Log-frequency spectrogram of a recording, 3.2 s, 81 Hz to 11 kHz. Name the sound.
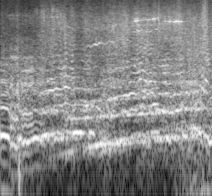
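CART race cars on track, onboard Rahal's car, Vancouver 1993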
